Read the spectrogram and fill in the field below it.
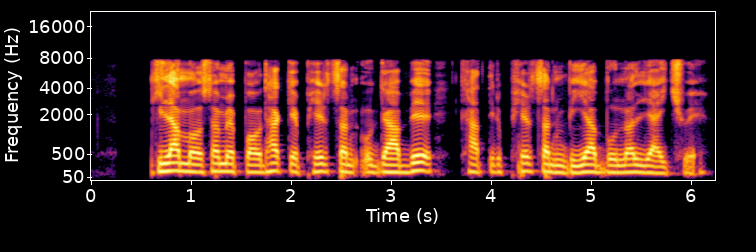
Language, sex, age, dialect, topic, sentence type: Maithili, male, 18-24, Eastern / Thethi, agriculture, statement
